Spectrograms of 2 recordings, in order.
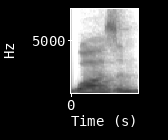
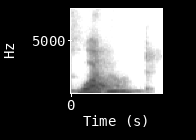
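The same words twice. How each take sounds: First: The s sound in the word is kept. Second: The s sound in the word is dropped. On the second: "becomes wasn't"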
